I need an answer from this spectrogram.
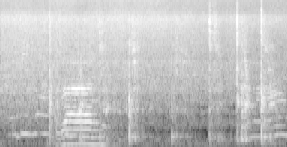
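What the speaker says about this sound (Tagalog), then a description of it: "Naririnig nyo po yung pagitsit ng ating upo." Bottle gourd (upo) sizzles and crackles in a hot pan while being stir-fried, with a steady frying hiss and scraping stir strokes close by; a voice speaks briefly.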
